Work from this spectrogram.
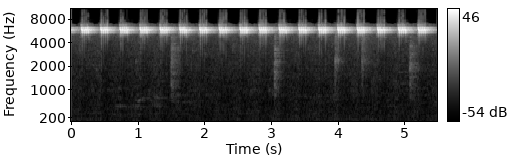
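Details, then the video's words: Cricket recording used to master and calm songbirds: rapid, regular high chirps about three a second, clear and loud throughout, with a few short soft clicks in the background. "Suara Jangkrik Untuk Pemasteran Dan Terapi Burung Kicau"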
